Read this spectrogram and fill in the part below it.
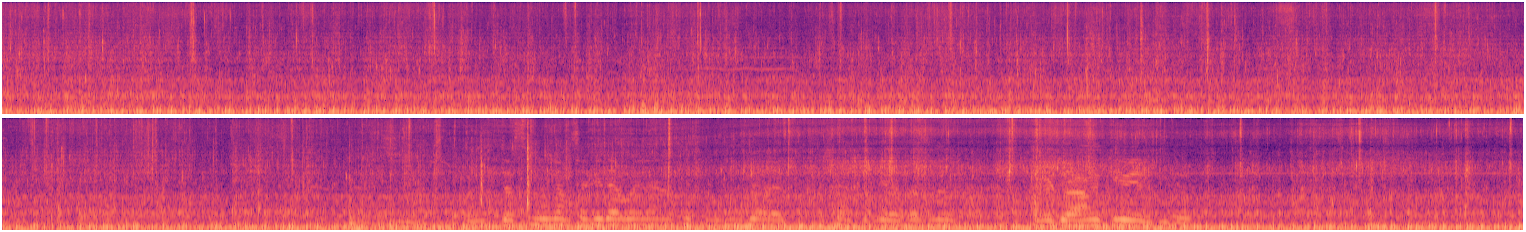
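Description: A swimmer's arms splash rhythmically through calm water.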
